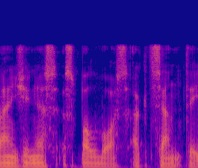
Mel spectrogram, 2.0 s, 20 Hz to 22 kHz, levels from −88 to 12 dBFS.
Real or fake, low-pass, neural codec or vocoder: fake; 7.2 kHz; codec, 16 kHz, 4.8 kbps, FACodec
